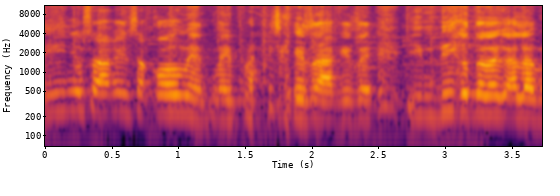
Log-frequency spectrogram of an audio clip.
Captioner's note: laughs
